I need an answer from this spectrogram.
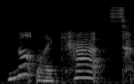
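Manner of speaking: high, indignant, slow cry; a small creature's shrill outrage; shrill and passionate. A narrator's reading. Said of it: "in a shrill and passionate voice".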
